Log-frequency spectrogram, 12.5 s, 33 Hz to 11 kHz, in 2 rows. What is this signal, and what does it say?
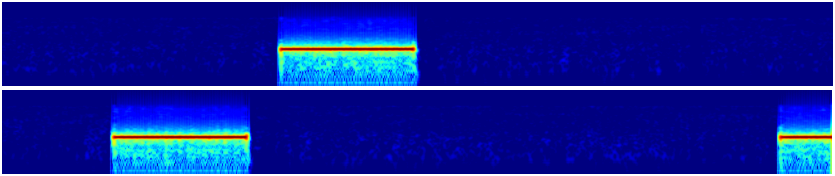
Ringback tone (Europe, 425 Hz).
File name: out- -2010- - - .22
